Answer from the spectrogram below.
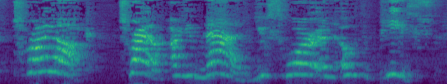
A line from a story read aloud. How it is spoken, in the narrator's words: And then she yells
